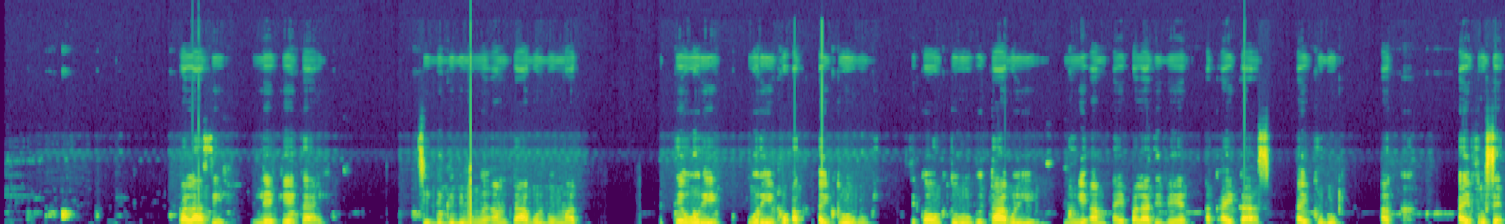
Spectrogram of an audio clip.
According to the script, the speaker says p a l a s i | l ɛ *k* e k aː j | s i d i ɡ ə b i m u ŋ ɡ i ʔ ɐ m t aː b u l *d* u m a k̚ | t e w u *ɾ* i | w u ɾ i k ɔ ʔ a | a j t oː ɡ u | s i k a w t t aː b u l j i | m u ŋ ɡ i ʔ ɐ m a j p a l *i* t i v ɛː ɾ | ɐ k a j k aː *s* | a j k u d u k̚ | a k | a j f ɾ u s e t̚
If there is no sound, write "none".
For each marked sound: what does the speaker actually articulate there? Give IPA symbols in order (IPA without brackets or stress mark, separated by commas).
k, b, ɾ, a, s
